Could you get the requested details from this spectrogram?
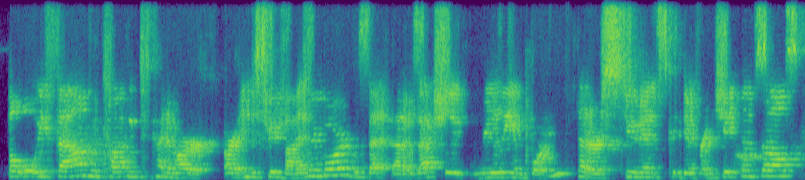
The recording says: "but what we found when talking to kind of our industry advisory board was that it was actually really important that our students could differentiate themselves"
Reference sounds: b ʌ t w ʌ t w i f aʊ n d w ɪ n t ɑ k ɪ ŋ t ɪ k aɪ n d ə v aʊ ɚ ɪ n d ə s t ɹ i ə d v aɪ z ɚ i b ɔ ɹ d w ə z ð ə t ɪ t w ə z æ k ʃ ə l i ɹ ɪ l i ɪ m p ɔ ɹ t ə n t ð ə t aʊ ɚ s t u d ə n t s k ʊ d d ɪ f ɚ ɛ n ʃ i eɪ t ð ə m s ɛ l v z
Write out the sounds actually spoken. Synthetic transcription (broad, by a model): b ʌ t w ʌ t w i f aʊ n d w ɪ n t ɑ k ɪ ŋ t ɪ k aɪ n d ə v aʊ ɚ ɪ n d ə s t ɹ i ə d v aɪ z ɚ i b ɔ ɹ d w ə z ð ə t ɪ t w ə z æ k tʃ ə l i ɹ ɪ l i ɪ m p ɔ ɹ t n ð ə t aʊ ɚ s t u d n t s k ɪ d d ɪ f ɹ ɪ n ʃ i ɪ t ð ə m s ɛ l v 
